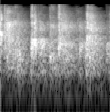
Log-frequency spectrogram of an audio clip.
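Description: An audience claps at a Gujarati music talk event, loud, close, dense clapping that swells in a few uneven surges.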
